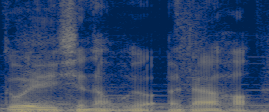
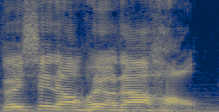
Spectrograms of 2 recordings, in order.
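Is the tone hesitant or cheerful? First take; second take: hesitant; cheerful. First: It is said hesitantly, without hope or energy. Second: It is said in a bright, cheerful tone.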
